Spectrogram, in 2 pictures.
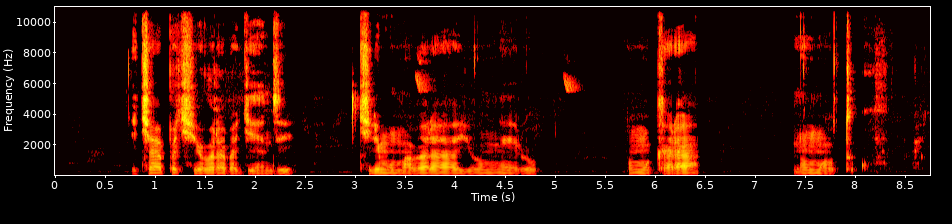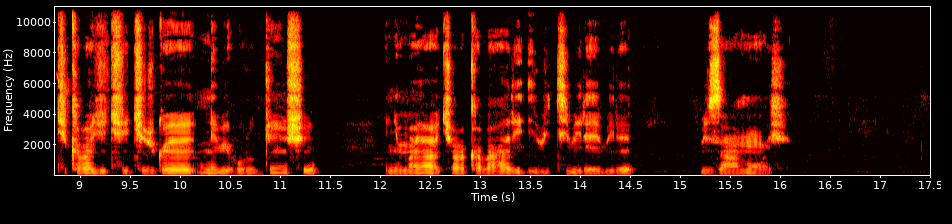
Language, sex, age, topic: Kinyarwanda, male, 18-24, government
